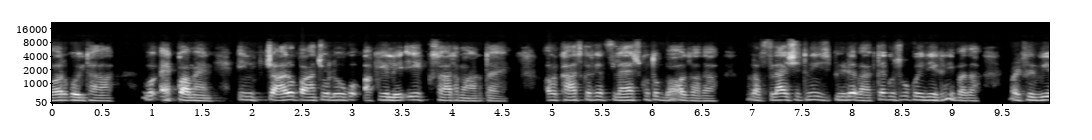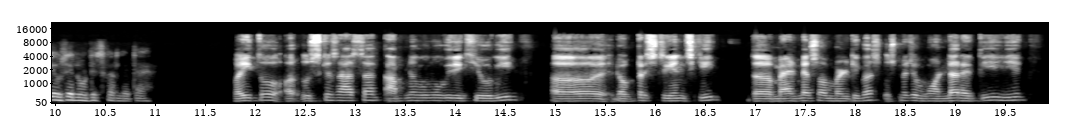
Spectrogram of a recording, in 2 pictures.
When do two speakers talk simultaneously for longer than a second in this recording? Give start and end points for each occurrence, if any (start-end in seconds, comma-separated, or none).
none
